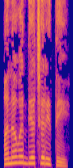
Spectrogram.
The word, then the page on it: ಅನವದ್ಯಚರಿತೆ: anavadyacharite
